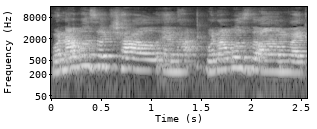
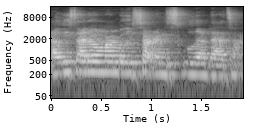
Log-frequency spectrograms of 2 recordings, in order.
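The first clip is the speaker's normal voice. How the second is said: plain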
